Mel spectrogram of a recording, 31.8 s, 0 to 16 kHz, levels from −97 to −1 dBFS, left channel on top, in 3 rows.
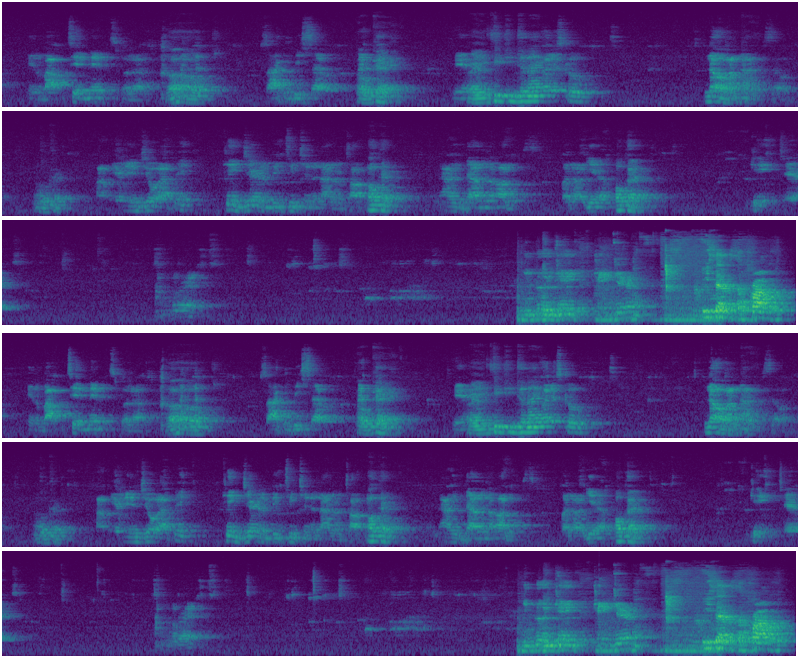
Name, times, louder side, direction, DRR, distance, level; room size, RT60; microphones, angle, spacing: voice 1, 0.3-1.9 2.6-2.7 3.4-4.4 4.7-4.8 6.0-6.4 7.2-8.2 9.4-10.5 11.9-13.1 13.6-15.4 16.3-17.7 18.1-18.7 20.3-21.5 23.2-24.1 25.0-29.7, right 2 dB, 45° right, 1 dB, 0.4 m, -46 dB
voice 2, 2.2-2.7 4.7-5.2 6.2-7.2 9.5-10.0 11.0-11.4 15.5-15.7 18.8-19.1, right 2 dB, 25° right, -6 dB, 0.9 m, -42 dB
voice 3, 28.1-28.8 30.1-31.6, left 2 dB, 85° left, -1 dB, 0.8 m, -31 dB
4.0 x 2.0 x 2.6 m, 0.91 s
head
